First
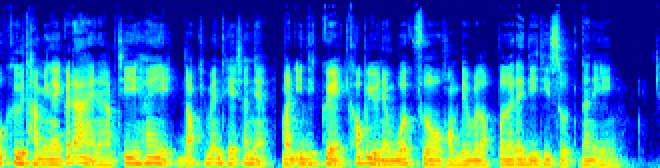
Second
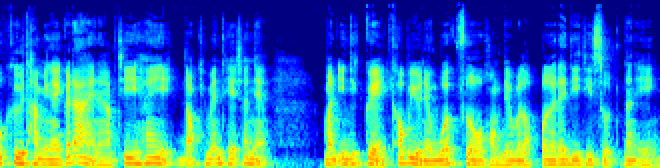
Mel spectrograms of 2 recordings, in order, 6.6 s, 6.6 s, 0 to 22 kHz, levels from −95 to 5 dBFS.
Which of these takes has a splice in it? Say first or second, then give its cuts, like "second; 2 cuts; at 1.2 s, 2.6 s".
first; 1 cut; at 2.7 s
